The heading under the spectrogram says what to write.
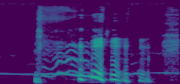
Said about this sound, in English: Then out of nowhere, meow.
